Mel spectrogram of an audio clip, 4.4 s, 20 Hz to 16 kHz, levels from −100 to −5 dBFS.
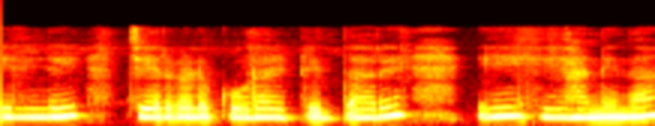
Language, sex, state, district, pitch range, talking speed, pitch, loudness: Kannada, female, Karnataka, Raichur, 210-230 Hz, 95 wpm, 215 Hz, -12 LUFS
